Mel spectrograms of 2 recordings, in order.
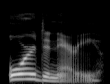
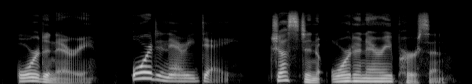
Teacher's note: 4 syllables, stress on the first. Ordinary. Let's practice.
